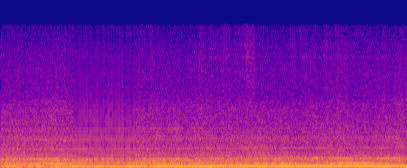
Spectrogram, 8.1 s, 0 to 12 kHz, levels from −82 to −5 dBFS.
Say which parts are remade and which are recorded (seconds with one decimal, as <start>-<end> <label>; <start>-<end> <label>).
0.0-1.5 recorded; 1.5-2.7 remade; 2.7-8.1 recorded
